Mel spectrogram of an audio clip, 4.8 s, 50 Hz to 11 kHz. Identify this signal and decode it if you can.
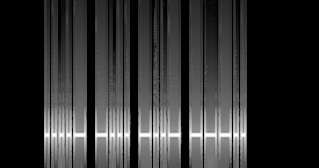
Morse code, heard as a keyed tone, about 22 wpm, 700 Hz. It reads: 4BX8
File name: practice / 22wpm / Four Letter-Number Combinations - 22wpm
